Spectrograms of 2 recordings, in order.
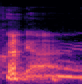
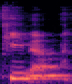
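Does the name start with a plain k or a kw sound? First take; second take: kw; plain k. First: The name starts with a kw sound. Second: The name starts with a plain k sound. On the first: The speaker calls it wrong. "it's not Queena" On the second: The speaker calls it right. "it's Kina"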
